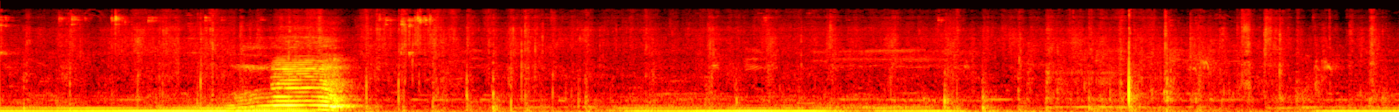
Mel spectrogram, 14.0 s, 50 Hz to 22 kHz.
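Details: Cows at a farm where a buffalo and two cows are being offered for sale, 30-4-24: a single loud, rising moo lasting about a second, set against a steady low mechanical hum and scattered clattering.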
